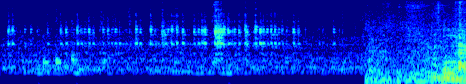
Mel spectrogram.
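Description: Near silence: room tone with a few faint soft scuffs.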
